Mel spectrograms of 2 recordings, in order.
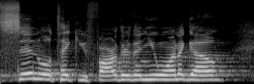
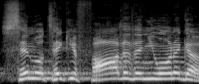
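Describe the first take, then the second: First: It is said in a plain, even voice. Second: It is said with soulful, expressive preacher energy.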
